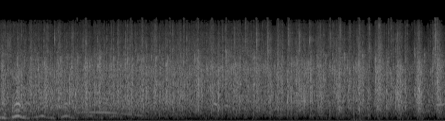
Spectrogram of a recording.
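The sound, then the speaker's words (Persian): Applause from an audience dedicated to Hazrat Zahra at a religious gathering: dense, steady clapping that fills the whole stretch at an even loudness, with faint voices mixed in near the start. “دست تو بیار بالا، هر جا هستی نثار حضرت زهرا، یه کف قشنگ.”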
